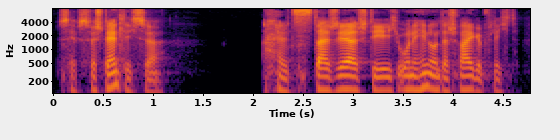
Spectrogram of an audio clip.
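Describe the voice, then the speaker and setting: A man's voice: medium pitch, fairly even intonation, moderate pace, vocal fry, a bit bright. An earnest young male trainee. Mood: earnest, deferential. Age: young adult. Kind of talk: German radio drama acting.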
